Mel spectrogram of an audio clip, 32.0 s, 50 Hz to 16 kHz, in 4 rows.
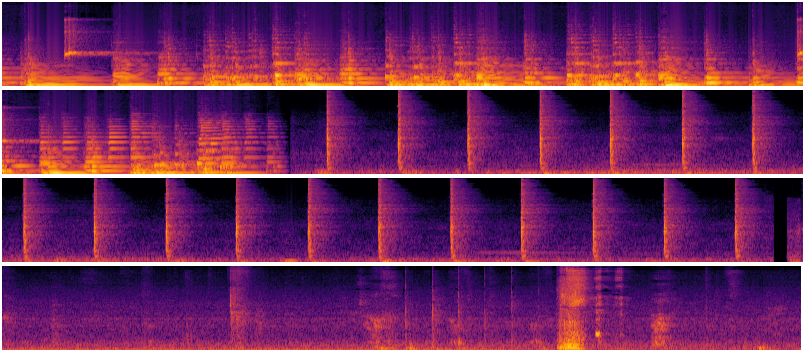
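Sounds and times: metronome ticking: 0:07.9 - 0:08.8.

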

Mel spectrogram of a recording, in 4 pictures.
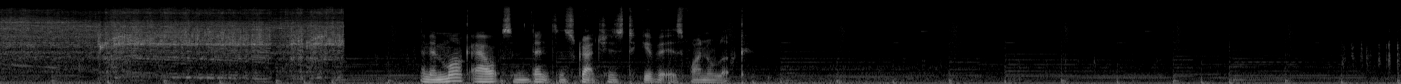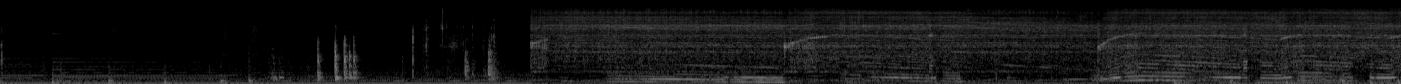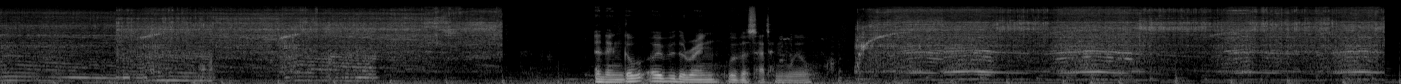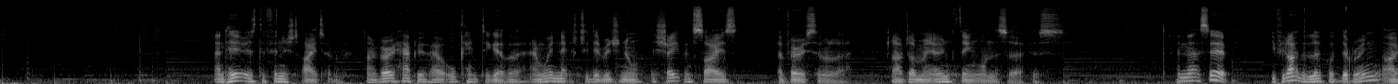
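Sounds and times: rotary tool cutting metal: 0:00.0 - 0:03.5, 0:19.3 - 0:33.1, 0:36.6 - 0:41.9.

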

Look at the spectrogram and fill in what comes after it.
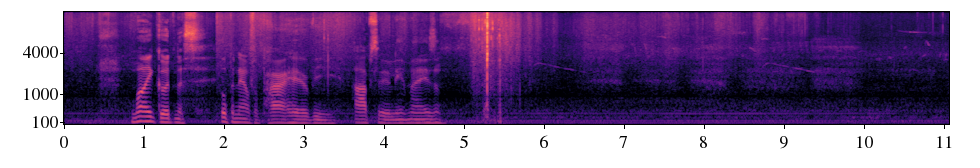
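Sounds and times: steady low hum: 0:00.0 - 0:11.0
golf club striking ball: 0:05.1 - 0:06.0.

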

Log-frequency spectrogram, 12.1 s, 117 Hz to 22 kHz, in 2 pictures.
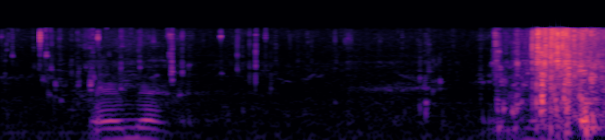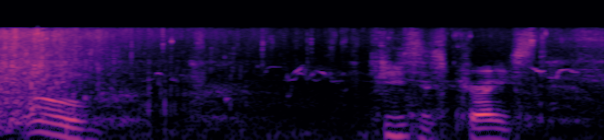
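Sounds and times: fish splashing in water: 0:04.9 - 0:09.4.

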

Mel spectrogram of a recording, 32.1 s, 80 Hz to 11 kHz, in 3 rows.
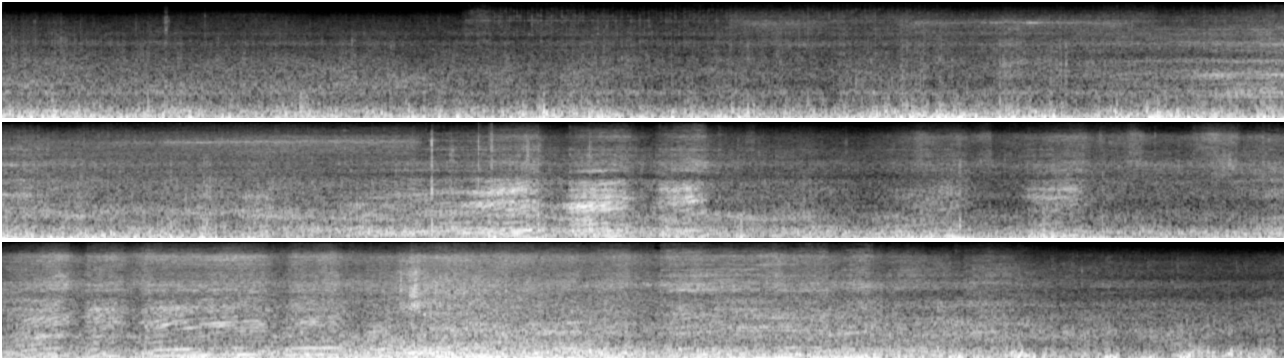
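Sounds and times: wind rush on microphone: 0:00.0 - 0:32.0
vehicle passing: 0:09.7 - 0:30.2.

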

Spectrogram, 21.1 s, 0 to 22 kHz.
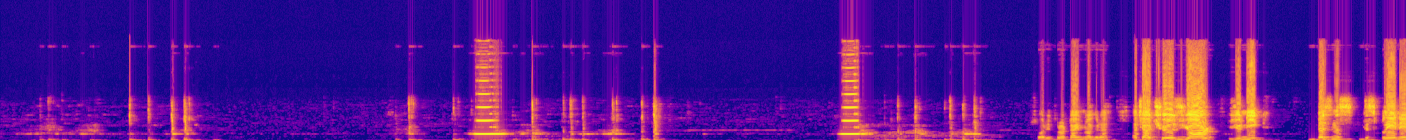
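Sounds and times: high buzzing beep: 0:02.4 - 0:03.0, 0:07.0 - 0:09.5, 0:12.6 - 0:15.0.

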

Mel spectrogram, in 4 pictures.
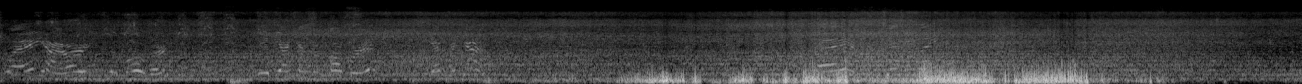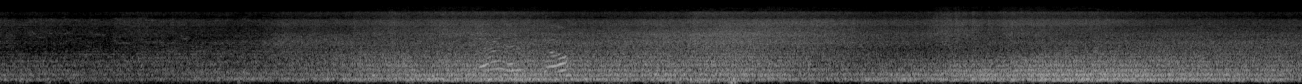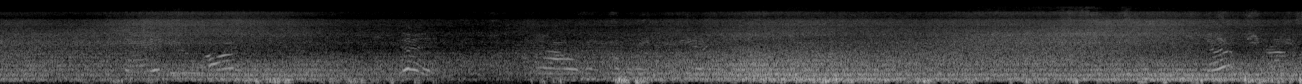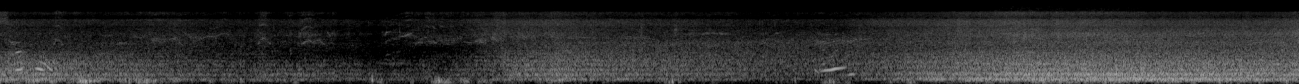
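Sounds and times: small electric motor whining: 0:37.3 - 0:47.8.

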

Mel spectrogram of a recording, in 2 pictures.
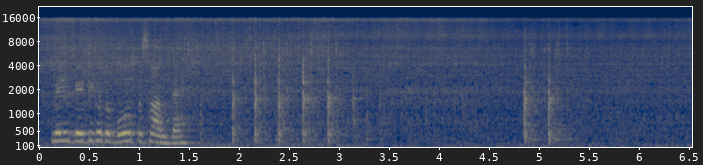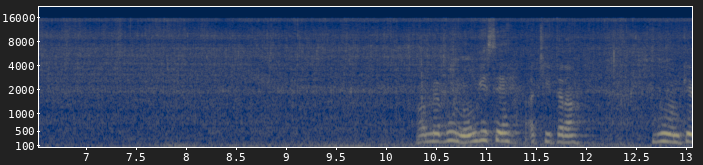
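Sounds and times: potatoes sizzling in oil: 0:00.0 - 0:13.0
knocks on metal pot: 0:01.9 - 0:03.2, 0:04.8 - 0:05.3.

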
